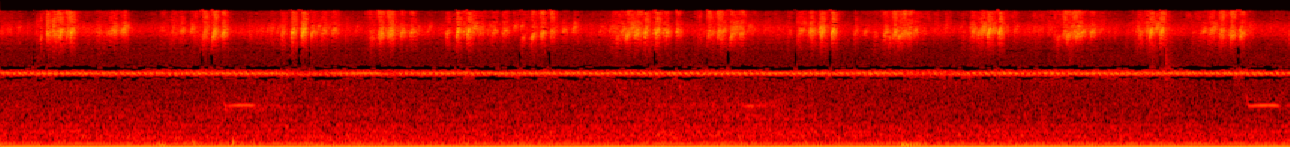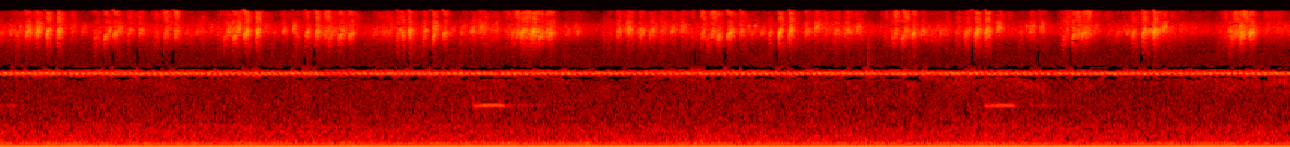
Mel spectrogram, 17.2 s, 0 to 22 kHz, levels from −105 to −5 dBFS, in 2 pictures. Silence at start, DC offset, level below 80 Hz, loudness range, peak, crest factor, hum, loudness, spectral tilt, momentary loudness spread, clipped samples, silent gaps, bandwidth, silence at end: 0 s; 0.3%; -66 dBFS; 1 LU; -22 dBFS; 20 dB; none; -40 LUFS; 0.5 dB/octave; 5 LU; under 0.1%; none; 17 kHz; 0 s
